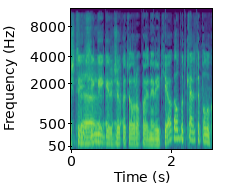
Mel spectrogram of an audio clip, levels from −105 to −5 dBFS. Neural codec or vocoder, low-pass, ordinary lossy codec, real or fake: none; 10.8 kHz; AAC, 32 kbps; real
